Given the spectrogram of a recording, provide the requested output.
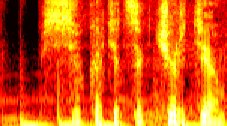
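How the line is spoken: Muttering. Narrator (Russian): пробормотал Алекс

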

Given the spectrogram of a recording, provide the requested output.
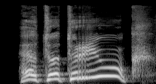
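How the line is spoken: Exclaimed. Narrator (Russian): воскликнул Ван Эк

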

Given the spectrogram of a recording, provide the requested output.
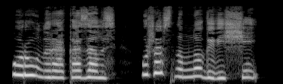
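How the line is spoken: Giggling. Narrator (Russian): хихикнула Майки

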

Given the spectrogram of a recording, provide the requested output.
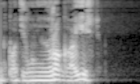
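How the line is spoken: Contemptuous snort. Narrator (Russian): Кобыла презрительно фыркнула

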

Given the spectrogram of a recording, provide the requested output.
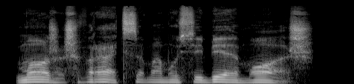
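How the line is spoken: Growled. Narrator (Russian): прорычал Тефт

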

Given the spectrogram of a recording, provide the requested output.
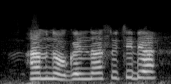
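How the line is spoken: Loud laughing question. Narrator (Russian): громко смеясь, спросил Самоквасов

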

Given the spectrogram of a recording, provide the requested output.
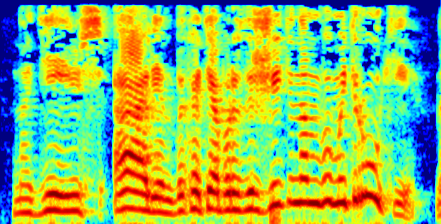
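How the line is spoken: Grumbling. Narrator (Russian): проворчал Уитерс

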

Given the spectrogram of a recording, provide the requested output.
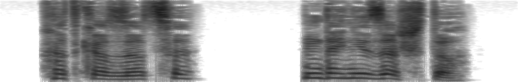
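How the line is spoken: Laughing. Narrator (Russian): рассмеялась Елизавета

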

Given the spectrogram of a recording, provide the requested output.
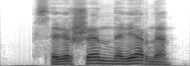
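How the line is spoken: Plain. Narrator (Russian): сказал Пушкин

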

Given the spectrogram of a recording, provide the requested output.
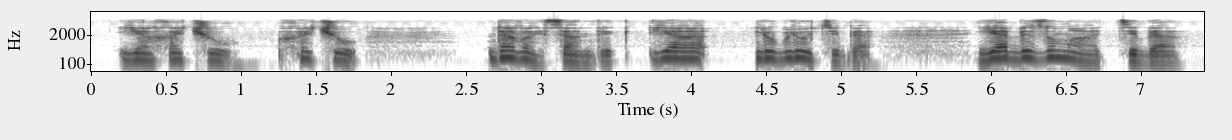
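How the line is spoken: Whispered. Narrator (Russian): зашептала

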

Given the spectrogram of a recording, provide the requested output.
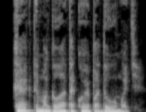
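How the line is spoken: Indignant whisper. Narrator (Russian): шепотом возмутилась

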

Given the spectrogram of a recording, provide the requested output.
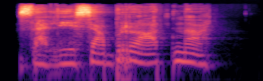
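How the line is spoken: Hissed. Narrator (Russian): прошипела Лиля

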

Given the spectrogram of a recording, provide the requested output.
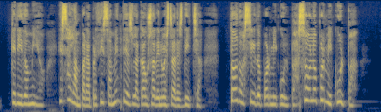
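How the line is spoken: Princess exclaiming. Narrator (Spanish): Y exclamó la princesa

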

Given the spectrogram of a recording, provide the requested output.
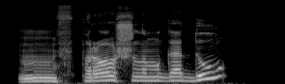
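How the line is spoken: Drawled. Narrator (Russian): протянул он

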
